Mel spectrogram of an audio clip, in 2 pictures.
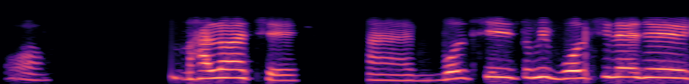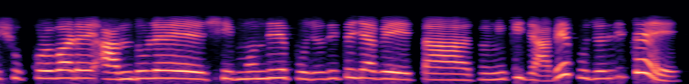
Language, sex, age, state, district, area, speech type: Bengali, female, 30-45, West Bengal, Howrah, urban, conversation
